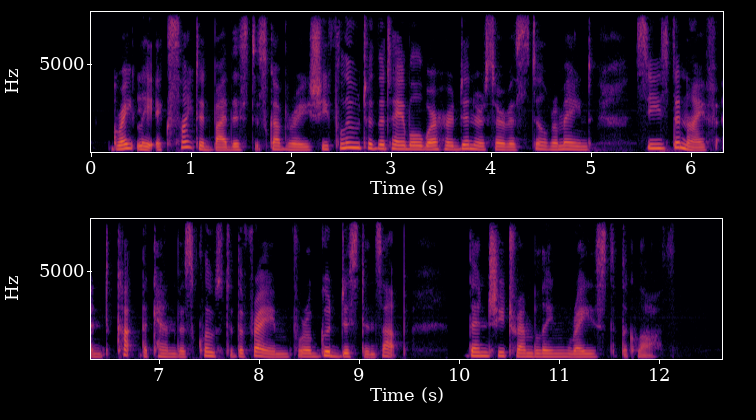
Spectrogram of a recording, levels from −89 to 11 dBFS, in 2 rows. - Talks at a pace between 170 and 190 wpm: Yes, average, 180 wpm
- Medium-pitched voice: Yes, medium, 180 Hz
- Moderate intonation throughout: Yes, average, 3.8 semitones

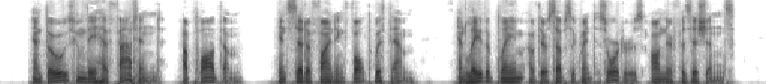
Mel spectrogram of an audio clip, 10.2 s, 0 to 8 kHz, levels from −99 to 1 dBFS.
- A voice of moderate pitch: No, low, 100 Hz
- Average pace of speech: Yes, average, 145 wpm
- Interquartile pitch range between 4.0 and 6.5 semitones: No, average, 3.0 semitones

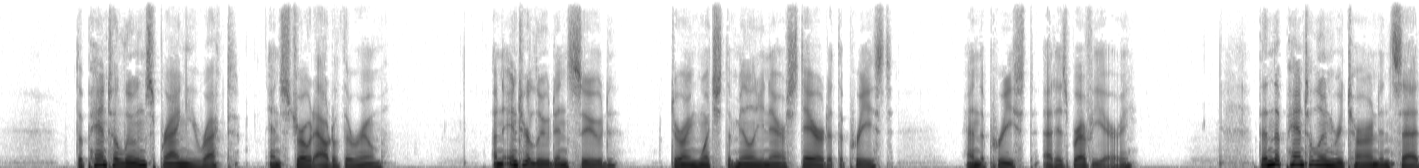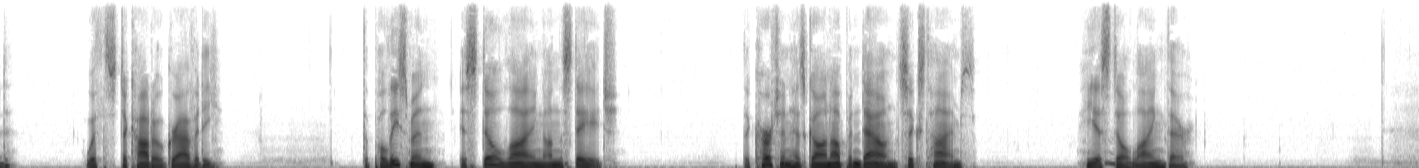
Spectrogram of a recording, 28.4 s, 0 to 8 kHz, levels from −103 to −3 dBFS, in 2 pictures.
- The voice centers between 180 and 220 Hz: No, low, 115 Hz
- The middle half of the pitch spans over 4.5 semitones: Yes, average, 5.0 semitones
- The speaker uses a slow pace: Yes, slow, 125 wpm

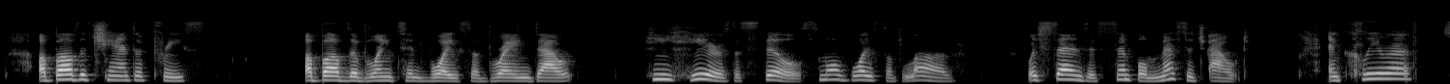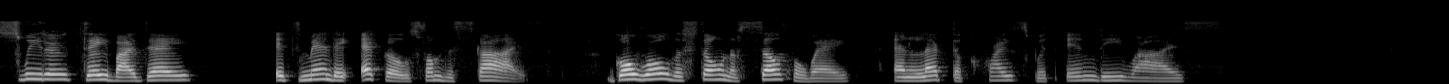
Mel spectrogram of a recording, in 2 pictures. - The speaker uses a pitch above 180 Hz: Yes, high, 190 Hz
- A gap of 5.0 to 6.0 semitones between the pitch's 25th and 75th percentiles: Yes, average, 5.3 semitones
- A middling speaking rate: No, slow, 110 wpm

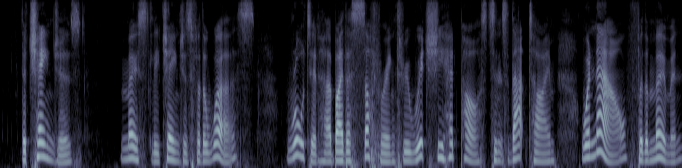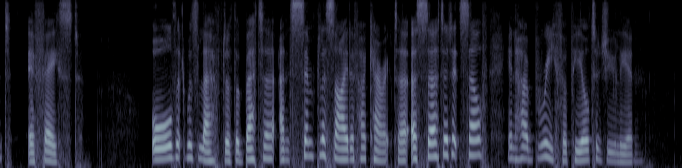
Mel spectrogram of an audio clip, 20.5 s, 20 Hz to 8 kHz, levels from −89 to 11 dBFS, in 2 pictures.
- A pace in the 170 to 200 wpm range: No, average, 140 wpm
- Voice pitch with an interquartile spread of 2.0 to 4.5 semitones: No, average, 5.2 semitones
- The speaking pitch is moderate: Yes, medium, 180 Hz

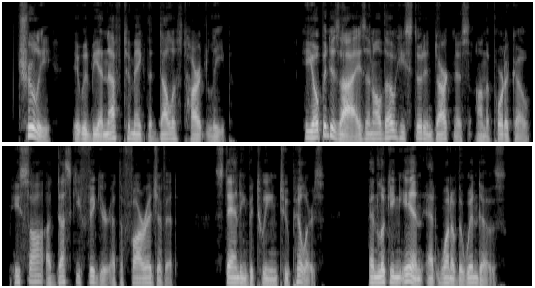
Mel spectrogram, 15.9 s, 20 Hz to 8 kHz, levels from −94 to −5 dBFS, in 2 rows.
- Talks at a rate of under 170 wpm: No, average, 175 wpm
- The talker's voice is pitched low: Yes, low, 105 Hz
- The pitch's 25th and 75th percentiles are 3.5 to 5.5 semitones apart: Yes, average, 4.2 semitones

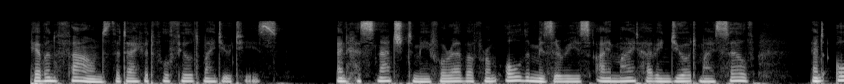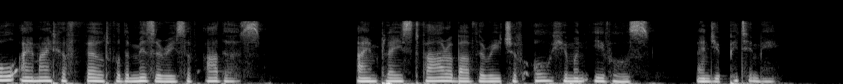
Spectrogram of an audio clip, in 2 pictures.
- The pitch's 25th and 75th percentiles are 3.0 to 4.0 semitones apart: No, narrow, 2.5 semitones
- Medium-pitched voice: Yes, medium, 145 Hz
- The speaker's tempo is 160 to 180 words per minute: Yes, average, 175 wpm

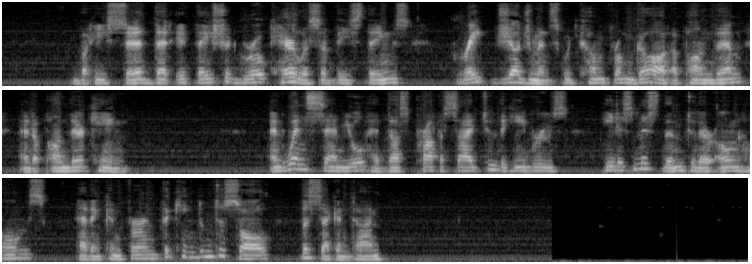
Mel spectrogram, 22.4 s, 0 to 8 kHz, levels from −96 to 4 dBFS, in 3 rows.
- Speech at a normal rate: No, slow, 130 wpm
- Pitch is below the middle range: Yes, low, 125 Hz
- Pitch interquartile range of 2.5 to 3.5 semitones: Yes, average, 3.2 semitones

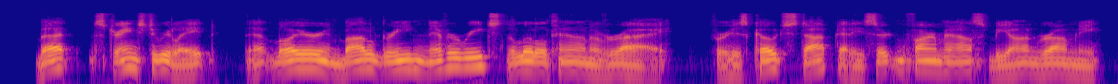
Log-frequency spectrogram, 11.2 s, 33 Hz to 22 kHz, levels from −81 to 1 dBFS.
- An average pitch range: Yes, average, 4.6 semitones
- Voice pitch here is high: No, very low, 95 Hz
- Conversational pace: Yes, average, 145 wpm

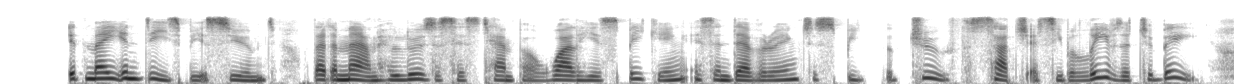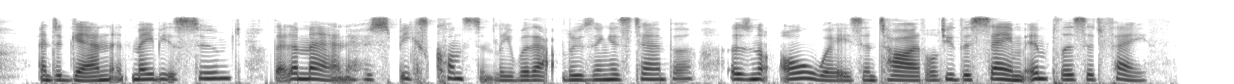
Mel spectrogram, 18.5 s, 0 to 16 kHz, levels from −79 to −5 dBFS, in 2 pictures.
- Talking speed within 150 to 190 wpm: Yes, average, 175 wpm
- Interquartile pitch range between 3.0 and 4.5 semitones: Yes, average, 3.8 semitones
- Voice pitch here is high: Yes, high, 200 Hz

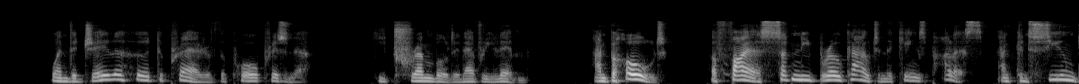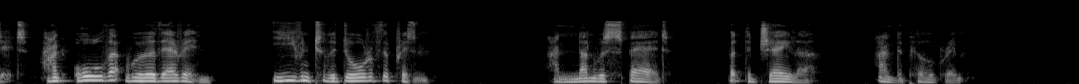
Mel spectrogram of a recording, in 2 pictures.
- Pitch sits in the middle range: Yes, medium, 150 Hz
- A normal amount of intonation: No, wide, 6.1 semitones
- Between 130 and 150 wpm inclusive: Yes, average, 140 wpm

